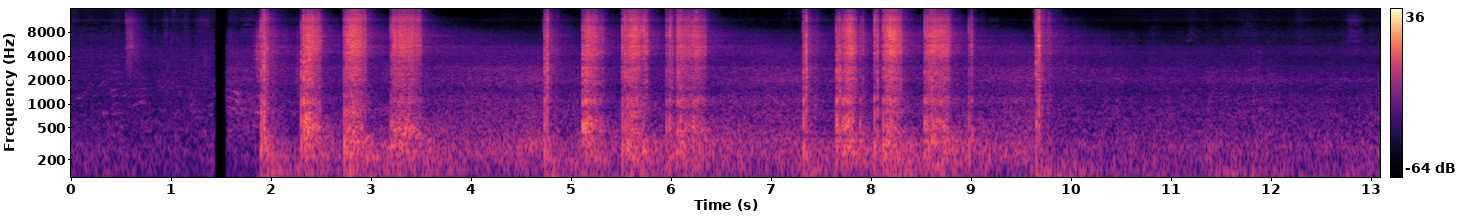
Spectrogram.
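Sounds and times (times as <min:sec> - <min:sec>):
fireworks bangs: 0:01.6 - 0:13.0
low rumble: 0:09.7 - 0:13.0.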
